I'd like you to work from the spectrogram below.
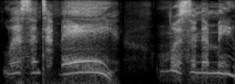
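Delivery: mock, very high, shrill, gut-wrenching desperate cry, "me" drawn out. Retelling standing at the front of the room: imitating own gut-wrenching scream. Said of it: "and I screamed".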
